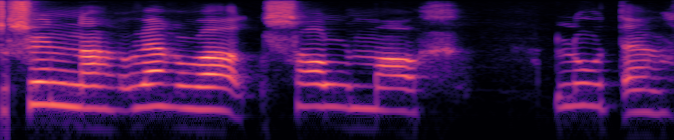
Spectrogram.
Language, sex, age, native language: Icelandic, male, 10, Icelandic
